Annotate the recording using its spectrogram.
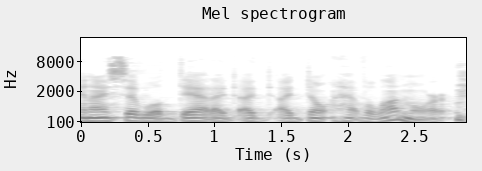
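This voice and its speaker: Medium-pitched male speech with audible room echo, moderately paced. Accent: American. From US South, Louisville, Kentucky. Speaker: pastor. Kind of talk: sermon. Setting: church.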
